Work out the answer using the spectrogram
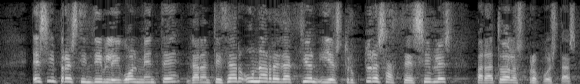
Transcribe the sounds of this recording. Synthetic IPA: e̞simpɾe̞sθind̪iβle̞iɣwalmẽnt̪e̞ɣaɾant̪iθaɾunare̞ðakθjo̞nie̞st̪ɾuk̚t̪uɾasakθe̞siβ̞le̞spaɾat̪o̞ðalaspɾo̞pwe̞st̪as

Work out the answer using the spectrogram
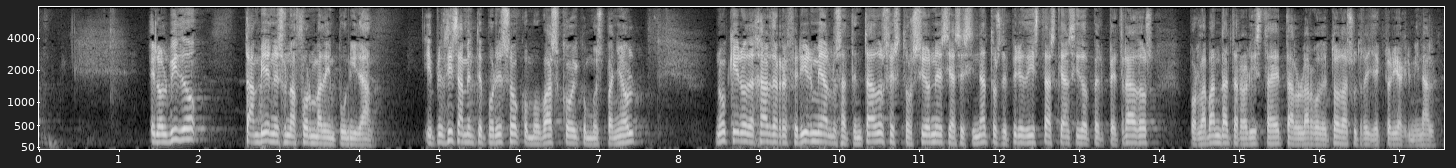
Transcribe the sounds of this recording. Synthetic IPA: e̞lo̞lβið̞o̞ | t̪ambje̞ne̞sunafo̞ɾmaðe̞impuniða | ipɾe̞θisamẽnt̪e̞po̞ɾe̞so̞ko̞mo̞β̞asko̞iko̞moe̞spaɲo̞l | no̞kje̞ɾo̞ð̞eχaɾðe̞re̞fe̞ɾiɾme̞alo̞sat̪e̞nt̪aðo̞sekst̪o̞ɾsjo̞ne̞siase̞sinat̪o̞zðe̞pe̞ɾjo̞ð̞ist̪askeansiðo̞pe̞ɾpe̞t̪ɾað̞o̞s | po̞ɾlaβand̪at̪ero̞ɾist̪ae̞t̪aːlo̞laɾɣ̞oð̞e̞t̪o̞ð̞asut̪ɾaʝe̞k̚t̪o̞ɾjakɾimĩnal

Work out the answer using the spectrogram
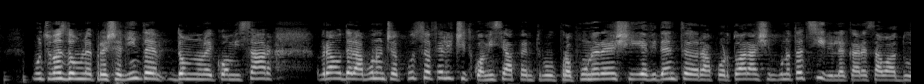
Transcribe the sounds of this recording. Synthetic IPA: mult̪sumes̬k̚d̪omnule̞pɾe̞ʃe̞d̪int̪e̞d̪o̞mnule̞ko̞misarvɾeawd̪e̞labunɨnt͡ʃe̞put̪səfe̞lit͡ʃit̪ko̞misiape̞nt̪ɾupɾo̞pune̞ɾe̞ʃie̞vid̪e̞nt̪rapo̞rt̪oaɾeaʃiɨmbunət̪ət̪siɾile̞kaɾe̞sawad̪u

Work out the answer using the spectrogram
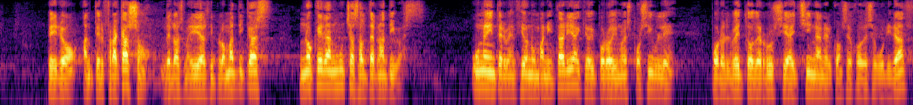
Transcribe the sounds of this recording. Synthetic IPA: pe̞ɾo̞ant̪eːlfɾakaso̞ðe̞lazme̞ðiðazðiplo̞mat̪ikaz | no̞ke̞ðanmut͡ʃasalt̪e̞ɾnat̪iβ̞as | unaint̪e̞ɾβ̞e̞n̟θjo̞numãnit̪aɾjakeo̞jpo̞ɾo̞jnoe̞spo̞siβle̞ | po̞ɾe̞lβe̞t̪o̞ðe̞rusjait͡ʃinaene̞lko̞nse̞χo̞ð̞e̞se̞ɣuɾiðað

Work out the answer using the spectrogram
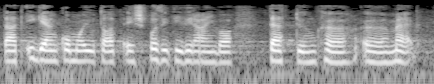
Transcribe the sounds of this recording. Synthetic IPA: t̪ɛɦaːt̪iɡɛŋko̞mo̞jut̪ɒt̪eːʃpo̞zit̪iːviɾaːɲbɒt̪ɛt̪ːyŋkːmɛɡ

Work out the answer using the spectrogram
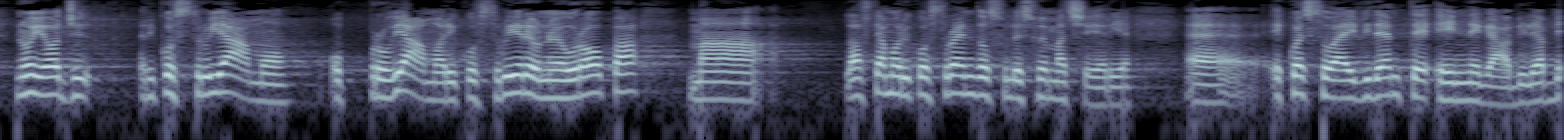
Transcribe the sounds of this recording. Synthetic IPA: nojɔd͡ʒːi | rikost̪ɾujaːmoːpːɾovjaːmoarːikost̪ɾuiːɾeunewɾɔːpama | last̪jaːmoɾikost̪ɾuɛnd̪osulːesuːemat͡ʃɛːɾjḛ | ekːwest̪oɛevid̪ɛnt̪eʔeinːeɡa̰ːbileab

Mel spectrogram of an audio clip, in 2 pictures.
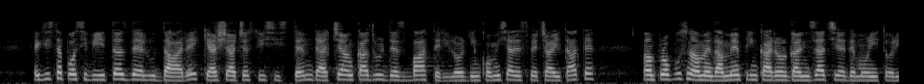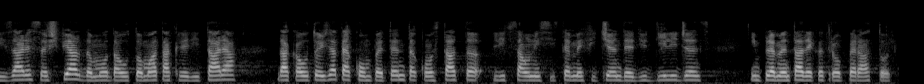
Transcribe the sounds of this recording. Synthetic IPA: e̞ɡzist̪əpo̞sibilit̪ət̪sʲd̪eːlud̪aɾe̞kʲarʃiat͡ʃe̞st̪ujsist̪e̞md̪e̞at͡ʃe̞jaɨŋkad̪ɾuld̪e̞zbat̪e̞ɾilo̞rd̪iŋko̞misiad̪e̞spe̞t͡ʃialit̪at̪e̞ | ampɾo̞pusuname̞nd̪ame̞nt̪pɾiŋkaɾe̞o̞rɡanizat̪siːle̞d̪e̞mo̞nit̪o̞ɾizaɾe̞səʃʲpjard̪əmo̞d̪aut̪o̞mat̪akɾe̞d̪it̪aɾea | d̪akəaut̪o̞ɾit̪at̪eako̞mpe̞t̪e̞nt̪əko̞nst̪at̪əlipsaunujsist̪e̞me̞fit͡ʃiet̪d̪e̞d̪ud̪ilid͡ʒens | imple̞me̞nt̪at̪d̪e̞kət̪ɾe̞o̞pe̞ɾat̪o̞rʲ

